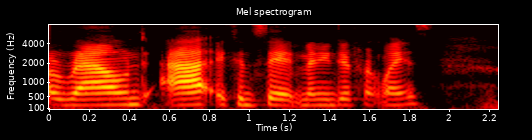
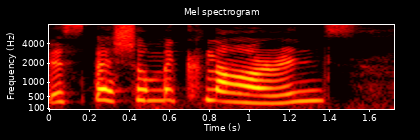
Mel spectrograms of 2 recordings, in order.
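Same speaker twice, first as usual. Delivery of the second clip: British accent and pronunciation, pitched up; 7 semitones higher than usual. Going over cards before a test, a speaker reads a card name in a British accent. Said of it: "I said McLaren with a British accent".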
